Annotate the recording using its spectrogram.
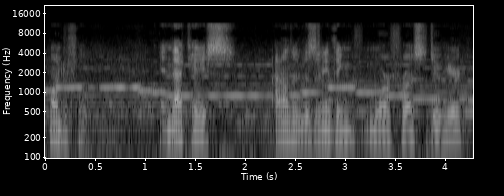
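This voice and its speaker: A man reading the lines of a shy, polite teenage girl in a visual novel, speaking quietly and hesitantly, with game music behind. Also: medium pitch, fairly quick, close to an everyday voice. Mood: gentle. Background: background game music.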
